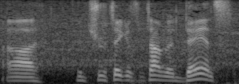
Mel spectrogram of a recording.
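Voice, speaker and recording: A man giving relaxed play-by-play commentary on a wrestling video game he is playing, with fillers. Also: medium pitch, moderate pace, some chatter behind, a little hiss or hum. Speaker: gaming video creator. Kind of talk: casual let's-play commentary.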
